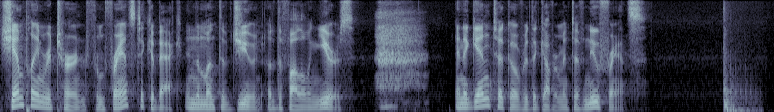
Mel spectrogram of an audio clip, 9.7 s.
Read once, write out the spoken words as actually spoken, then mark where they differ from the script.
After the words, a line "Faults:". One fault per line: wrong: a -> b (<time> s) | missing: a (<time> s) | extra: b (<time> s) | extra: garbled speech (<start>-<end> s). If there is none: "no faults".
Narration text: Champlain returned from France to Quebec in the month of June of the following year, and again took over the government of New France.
Champlain returned from France to Quebec in the month of June of the following years, and again took over the government of New France.
Faults:
wrong: year -> years (4.0 s)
